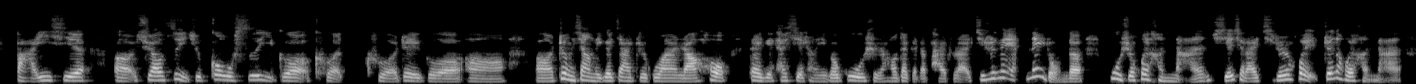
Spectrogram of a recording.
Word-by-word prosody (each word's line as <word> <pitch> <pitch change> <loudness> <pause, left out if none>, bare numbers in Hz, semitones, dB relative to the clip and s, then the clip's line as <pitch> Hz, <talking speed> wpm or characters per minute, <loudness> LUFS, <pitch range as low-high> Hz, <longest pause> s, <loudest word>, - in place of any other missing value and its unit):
把 - - -1
一 185 +2 +1
些， 180 -2 +2 0.3
呃， 155 +3 +2
需 210 - -3
要 195 0 +6
自 195 +5 -7
己 180 - -1
去 180 - -2
构 190 +2 +1
思 205 +4 -1
一 170 -5 -7
个 165 -2 +1
可 - - -4 0.2
可 145 -4 -4
这 170 -4 0
个 150 0 -6 0.3
呃， 130 -2 -3 0.3
呃 145 0 +2
正 255 -2 +4
向 190 -2 +2
的 155 - -1
一 - - -2
个 170 -1 +3
价 165 -2 +1
值 160 -1 -3
观， 150 -1 +1
然 140 0 +6
后 160 - +2 0.2
再 185 -3 +3
给 155 -1 -1
它 175 - -3
写 170 -2 -2
上 145 -1 -9
一 140 - -7
个 150 0 +1
故 170 +1 +2
事， 160 -2 -3
然 140 - -8
后 150 - -2
再 155 - 0
给 - - -9
它 - - -3
拍 135 - -3
出 - - -15
来？ - - -1
其 205 - -1
实 270 +5 +1
那 305 0 +2
样 - - +2
那 350 +8 +3
种 - - 0
的 - - +4 0.2
故 265 -4 +2
事 195 -2 +2
会 235 +5 +2
很 175 -8 -3
难， 160 +5 -4
写 190 -1 +2
起 - - -2
来 145 +1 +2
其 - - -10
实 200 +3 +4
会 230 -1 +1
真 260 +1 +4
的 285 - +1
会 185 - +4
很 - - -6
难。 - - -5
175 Hz, 290 characters per minute, -22 LUFS, 150-195 Hz, 0.3 s, 要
